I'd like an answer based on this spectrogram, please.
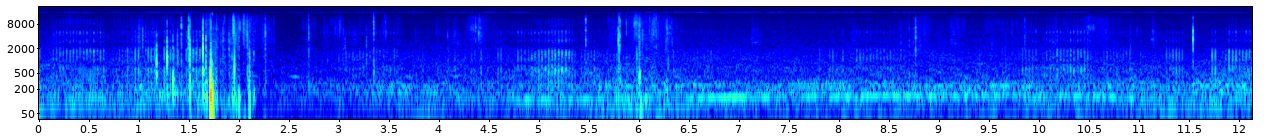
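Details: Pokey, a female orange tabby kitten, plays half inside an envelope indoors, seriously defending her position; a low, steady purring rumble runs through, broken by loud paper crinkling and rustling bursts early on and around the sixth second.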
